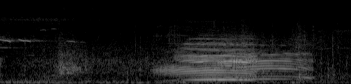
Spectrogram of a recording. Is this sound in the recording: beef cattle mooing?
yes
